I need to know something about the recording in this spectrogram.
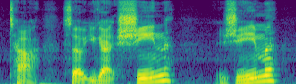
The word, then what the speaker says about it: ت: top just same thing the tongue behind the teeth tah tah tah there's no pop there's no special quality about this letter just a regular tea so those are our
